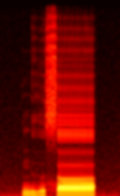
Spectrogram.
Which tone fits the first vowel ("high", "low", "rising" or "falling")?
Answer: low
